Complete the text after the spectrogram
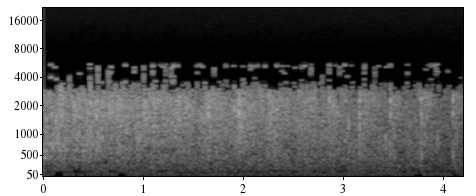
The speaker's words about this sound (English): They just built an auditorium. So, yes, we need to clap about that.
